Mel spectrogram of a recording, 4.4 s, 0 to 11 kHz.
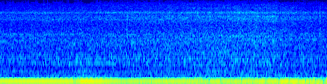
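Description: Turbocharged Acura Integra's Honda B18 four-cylinder engine heard from inside the cabin, running on steadily after a full-throttle pull. Its drone sinks slowly in pitch as the revs ease off, then steps up sharply at the very end.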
